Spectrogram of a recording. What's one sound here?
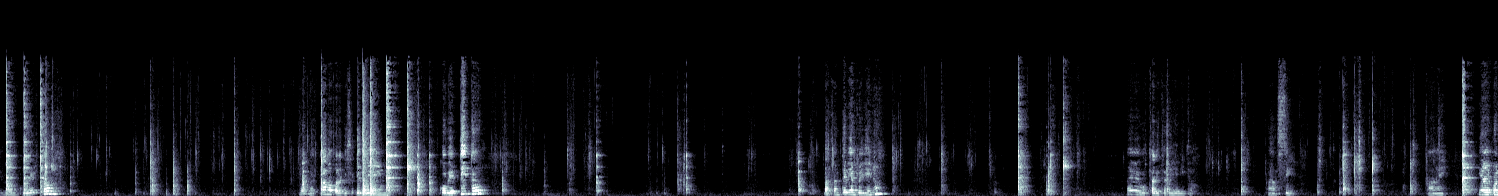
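A spoon scrapes and clinks against a glass bowl.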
